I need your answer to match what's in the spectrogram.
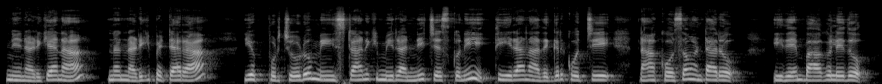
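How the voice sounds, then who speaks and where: A woman voicing a stubborn, resentful young adult son in a storybook reading, talking quickly and insistently. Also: medium pitch, fairly even intonation, close to an everyday voice.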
